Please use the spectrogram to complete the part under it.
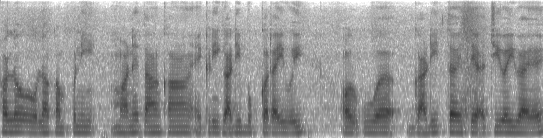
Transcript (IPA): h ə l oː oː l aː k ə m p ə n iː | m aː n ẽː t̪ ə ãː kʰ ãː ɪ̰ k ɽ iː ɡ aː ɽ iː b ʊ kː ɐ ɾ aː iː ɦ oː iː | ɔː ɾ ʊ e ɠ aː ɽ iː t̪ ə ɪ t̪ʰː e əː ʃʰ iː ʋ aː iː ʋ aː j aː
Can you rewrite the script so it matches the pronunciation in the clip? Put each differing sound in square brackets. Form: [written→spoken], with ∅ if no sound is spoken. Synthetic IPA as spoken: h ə l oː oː l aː k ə m p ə n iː | m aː n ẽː t̪ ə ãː kʰ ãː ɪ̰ k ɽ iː ɡ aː ɽ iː b ʊ kː [ɐ→ə] ɾ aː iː ɦ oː iː | ɔː ɾ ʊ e [ɠ→ɡ] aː ɽ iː t̪ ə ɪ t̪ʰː e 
